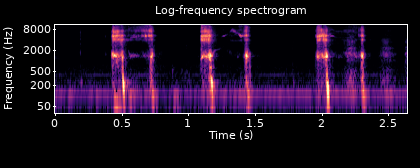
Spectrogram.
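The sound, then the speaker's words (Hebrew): A voice mimics an old-style camera shutter live in a Galei Tzahal radio studio: three sharp, breathy click-and-whir bursts spaced about a second apart, each with a double snap, over a faint steady hum. “היה למשל קול של אה, מצלמה.”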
